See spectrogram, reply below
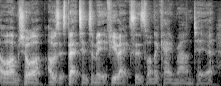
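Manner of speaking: ordinary talk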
